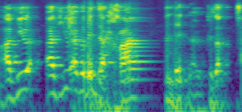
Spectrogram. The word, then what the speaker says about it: Llandudno: It's Llandudno. Say that again. Llandudno, not Llandudno. It's Llandudno. Llandudno? Okay. I don't understand, but it's spelled Llandud. Yeah, double L's are Welsh.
